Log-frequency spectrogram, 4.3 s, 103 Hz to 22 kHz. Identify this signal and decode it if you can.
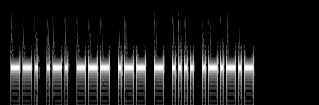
Morse code, heard as a keyed tone, about 30 wpm, 700 Hz. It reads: GROWTH.
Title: Sentences from Top 1000 Words - Review Part 5 - 30wpm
